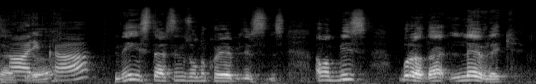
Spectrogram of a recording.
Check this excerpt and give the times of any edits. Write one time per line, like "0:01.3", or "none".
0:01.2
